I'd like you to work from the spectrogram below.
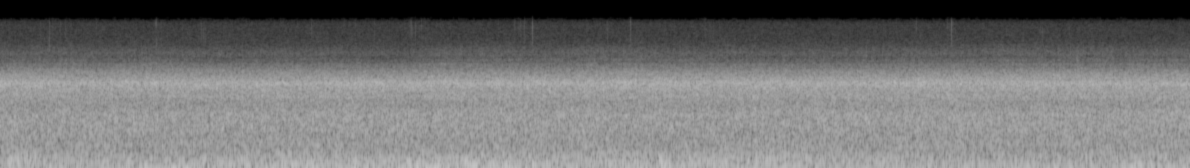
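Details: Steady broadband hiss like wind or rushing water fills the whole stretch, with no animal calls heard.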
